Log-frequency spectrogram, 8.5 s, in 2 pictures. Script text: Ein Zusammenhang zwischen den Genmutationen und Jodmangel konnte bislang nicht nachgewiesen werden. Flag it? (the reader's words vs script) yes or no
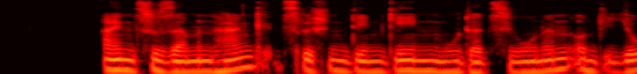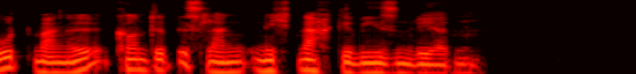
no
